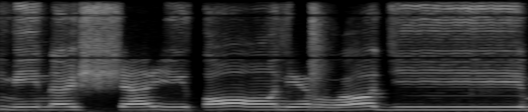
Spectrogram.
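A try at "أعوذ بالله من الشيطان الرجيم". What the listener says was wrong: Ya, pada na itu tadi tidak dibuka. Makanya suara minash yang betul. A'udzu billahi mina. Masukkan ke shin. Minash. Harus dibuka singkat. Minash. Jangan dirapatkan minash. Tapi nash ya, langin.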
